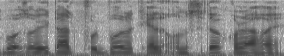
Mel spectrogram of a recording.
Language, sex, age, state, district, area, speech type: Assamese, male, 18-30, Assam, Dhemaji, rural, spontaneous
